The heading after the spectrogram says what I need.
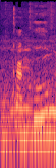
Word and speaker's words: Kakum: Tino for yes we at kakum National Park is so always pronounce it kakum mhm mhm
